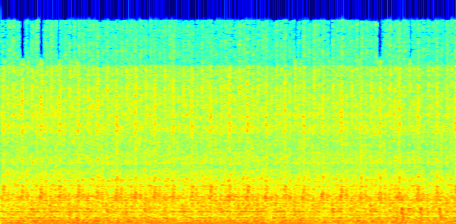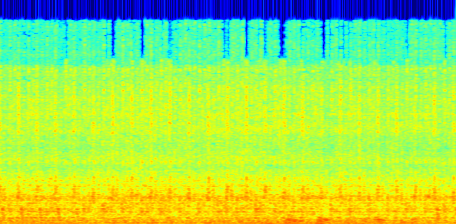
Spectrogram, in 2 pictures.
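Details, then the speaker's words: Lada Kalina idling in neutral: light, fast tapping about three to four per second over the engine; rattle from excessive camshaft axial end play. "Большое осевое смещение распредвала. Тарахтит."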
